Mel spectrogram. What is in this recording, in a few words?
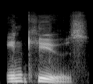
"incuse", American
